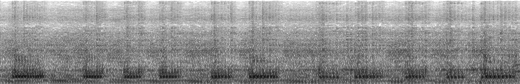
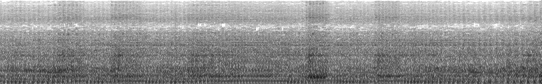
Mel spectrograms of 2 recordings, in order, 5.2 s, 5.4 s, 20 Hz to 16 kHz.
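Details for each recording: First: 1983 Honda ATC 70 after sitting over 10 years, carb rebuilt, side cover off, running carb out of gas: revs in uneven surges about every half second, blipping up and falling back; owner plans to run Seafoam through the carb, motor otherwise quiet. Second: 1983 Honda ATC 70 single-cylinder after sitting over 10 years, carb rebuilt, blue spark, started on starting fluid with choke: putters at a steady idle with a quick, even beat and no knocks; runs fine.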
